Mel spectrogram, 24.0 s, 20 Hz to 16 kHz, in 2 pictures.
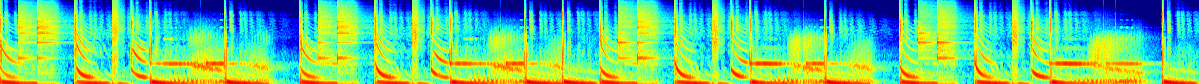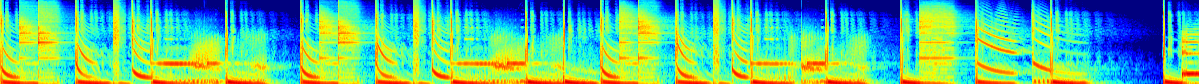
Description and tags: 80 bpm Stoned 23rd Century Attack loop 6
ATTACK LOOPZ 01 is a loop pack created using Waldorf Attack drum VSTi and applying various Guitar Rig 4 (from Native Instruments) effects on the loops. I used the 23rd Century kit to create the loops and created 8 differently sequenced loops at 80 BPM of 8 measures 4/4 long. These loops can be used at 80 BPM, 120 BPM or 160 BPM and even 40 BPM. Other measures can also be tried out. The various effects go from reverb over delay and deformations ranging from phasing till heavy distortions.
drumloop, 4, 80bpm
